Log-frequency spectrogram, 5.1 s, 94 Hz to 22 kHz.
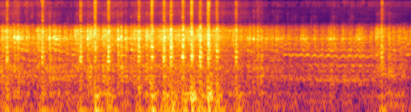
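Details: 1975 Oldsmobile that won't start: starter turns the engine in uneven chugging beats for about three seconds, then dies away without catching; cause unknown.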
